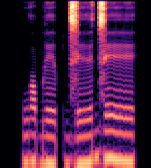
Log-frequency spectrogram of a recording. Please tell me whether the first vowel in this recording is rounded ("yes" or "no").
yes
